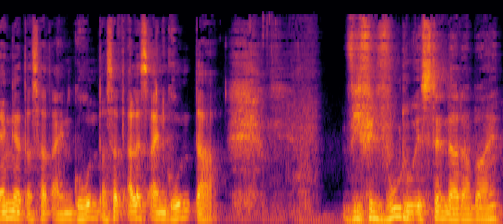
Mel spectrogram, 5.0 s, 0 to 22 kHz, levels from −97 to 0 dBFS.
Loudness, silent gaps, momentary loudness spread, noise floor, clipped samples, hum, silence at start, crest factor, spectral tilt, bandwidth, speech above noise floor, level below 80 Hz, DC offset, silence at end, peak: -17 LUFS; none; 18 LU; -39 dBFS; under 0.1%; none; 0 s; 16 dB; -4.5 dB/octave; 16.5 kHz; 22 dB; -44 dBFS; under 0.1%; 0 s; -2 dBFS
